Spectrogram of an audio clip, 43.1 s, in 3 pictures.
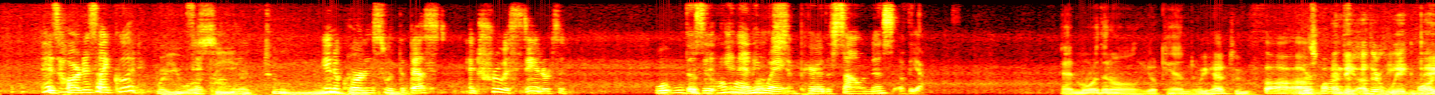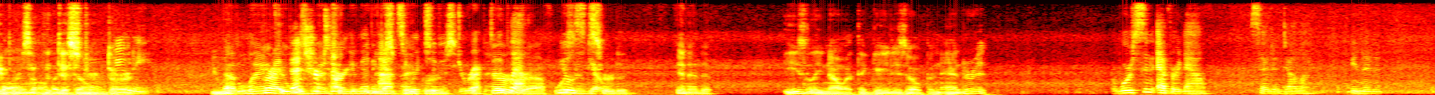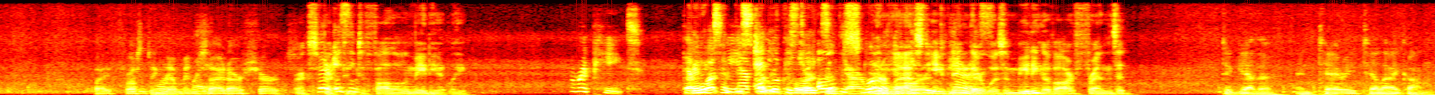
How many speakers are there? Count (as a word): eight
